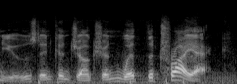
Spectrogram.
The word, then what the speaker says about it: TRIAC: attention to the Dayak the letters in the word Dayak may have originally stood for diodes and AC current but if so that distinction has been lost with usage today Dayak and triac are pronounced as words and the letters don't really stand for anything the Dayak is a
